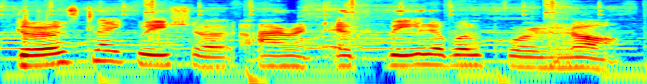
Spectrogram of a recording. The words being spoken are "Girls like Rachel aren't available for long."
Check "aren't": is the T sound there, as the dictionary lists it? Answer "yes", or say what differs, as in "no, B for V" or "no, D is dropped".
no, T is dropped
